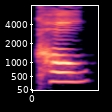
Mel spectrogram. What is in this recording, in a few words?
"kou1", pinyin; pinyindct-open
